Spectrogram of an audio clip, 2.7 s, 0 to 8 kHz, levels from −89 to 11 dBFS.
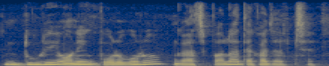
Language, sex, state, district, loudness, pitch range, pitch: Bengali, female, West Bengal, Alipurduar, -14 LUFS, 150-190 Hz, 165 Hz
